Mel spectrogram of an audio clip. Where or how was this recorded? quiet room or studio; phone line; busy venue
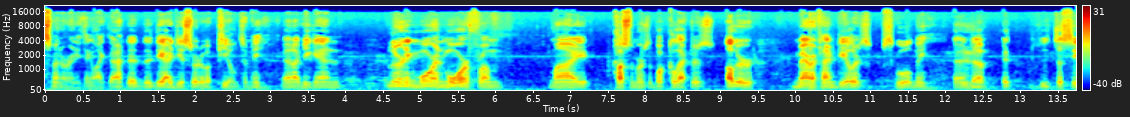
busy venue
